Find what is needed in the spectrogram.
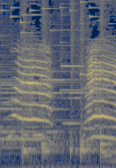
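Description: A baby crying: two wailing cries, each falling in pitch as it ends.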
